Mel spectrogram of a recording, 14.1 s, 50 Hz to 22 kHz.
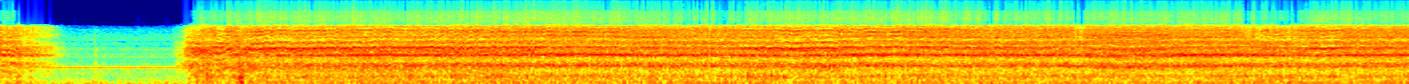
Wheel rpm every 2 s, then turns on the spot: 30, 170, 210, 230, 220, 230, 230.
none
